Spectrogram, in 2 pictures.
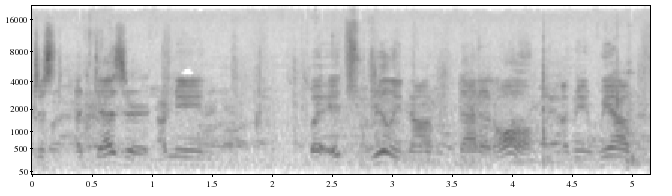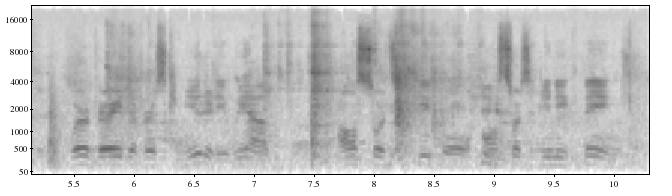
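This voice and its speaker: A man's voice: a little high, steady tone, moderate pace, over a noisy crowd. A nineteen-year-old man talking casually about parkour in an interview, rambling with lots of "I mean" fillers, recorded outdoors on a campus. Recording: distant mic, busy outdoor noise.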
